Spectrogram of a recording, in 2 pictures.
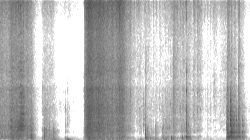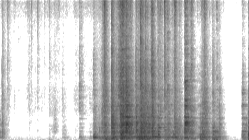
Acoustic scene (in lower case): kitchen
